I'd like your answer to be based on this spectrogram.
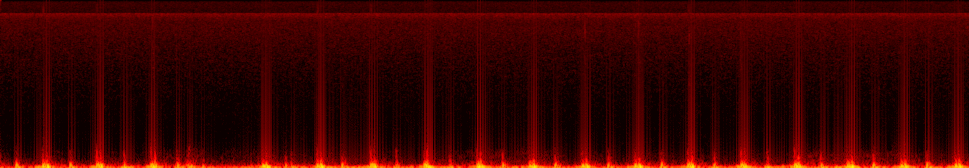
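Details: Irregular heartbeat recorded over Erb's point while lying on the stomach, listening to music; low, muffled heart thumps through a stethoscope with uneven spacing between some beats.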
